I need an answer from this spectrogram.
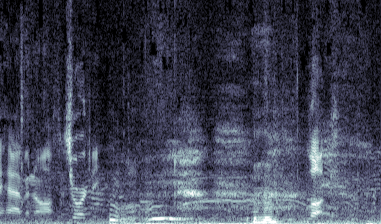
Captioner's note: more heavy breathing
